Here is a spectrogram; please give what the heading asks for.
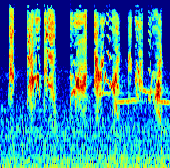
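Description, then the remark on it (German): Birds chirp in quick bursts of high, bright tweets, several overlapping calls, with a thin sustained whistle running through the second half and no voices. “Ich unterhalte mich gerne mit den Vögeln.”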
